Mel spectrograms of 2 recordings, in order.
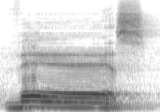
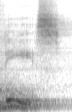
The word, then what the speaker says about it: this: Então, this, this. Você não vai pronunciar these. Você vai pronunciar this.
